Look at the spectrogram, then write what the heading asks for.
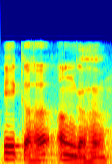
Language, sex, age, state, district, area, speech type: Sanskrit, male, 18-30, Rajasthan, Jodhpur, urban, spontaneous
